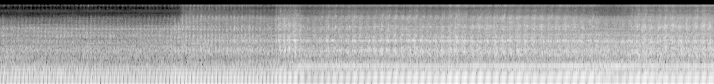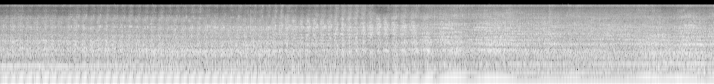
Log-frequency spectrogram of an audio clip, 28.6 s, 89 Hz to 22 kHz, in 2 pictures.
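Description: Swaraj 855 tractor's three-cylinder diesel engine running under load, pulling a fully loaded trolley. The note changes about six seconds in, grows steadily louder as the tractor comes closer, and rises slightly in pitch near the end.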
